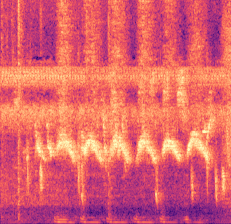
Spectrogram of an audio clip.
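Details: Tame Chinese Hwamei with a fig-leaf-shaped tail sings from a high perch, repeating high arched whistled notes about twice a second over a low background hum.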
